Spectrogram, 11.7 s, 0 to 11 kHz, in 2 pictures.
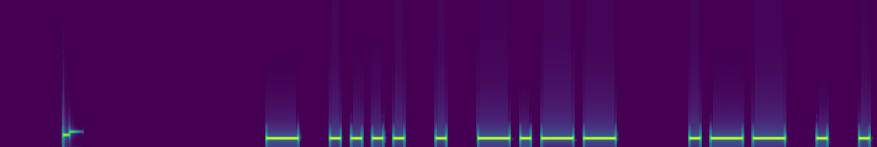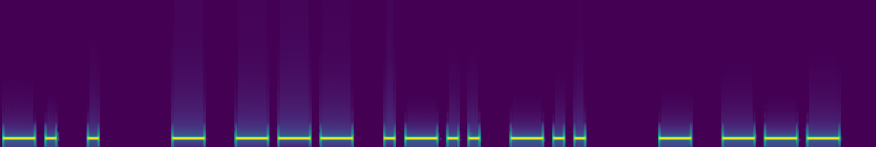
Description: Morse code, heard as a keyed tone, about 17 wpm, 700 Hz. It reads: THEY WERE TOLD TO
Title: Sentences from Top 1300 Words 17wpm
